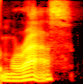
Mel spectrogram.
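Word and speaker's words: morass: not know what this word meant it's actually pronounced moras and it basically means a complicated mess they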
